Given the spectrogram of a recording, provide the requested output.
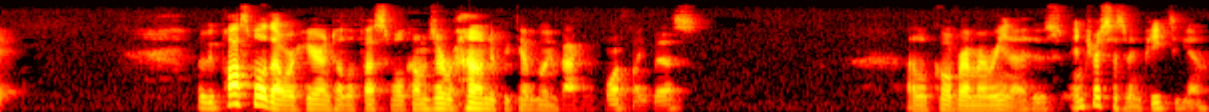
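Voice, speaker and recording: A man hosting a gaming video, reading a visual novel aloud with casual, snarky and profane asides. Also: mid-range voice. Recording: dull lo-fi mic over music. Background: game music with guitar.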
